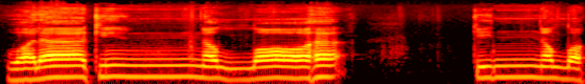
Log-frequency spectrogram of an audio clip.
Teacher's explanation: کاف کو باریک اور نون کے اوپر مشدد، نون مشدد ہے تو اس کے اوپر ہم کیا کریں گے، یہاں پہ غنہ کریں گے.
